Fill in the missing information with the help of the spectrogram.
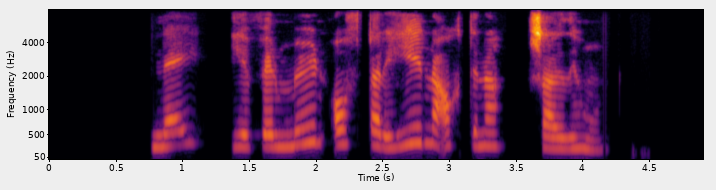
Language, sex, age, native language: Icelandic, female, 20-29, Icelandic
